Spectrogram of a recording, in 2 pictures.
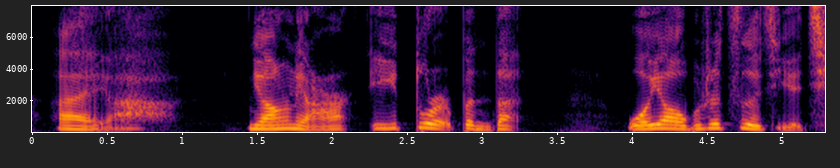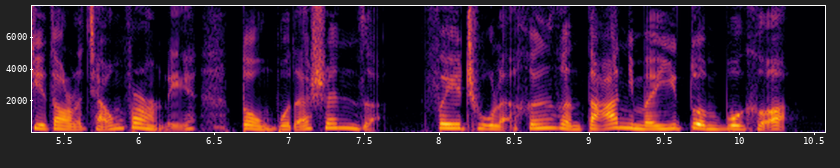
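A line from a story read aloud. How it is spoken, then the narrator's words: Angry, sighing. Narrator (Chinese): 老笨虫一听这话，气得唉声叹气道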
